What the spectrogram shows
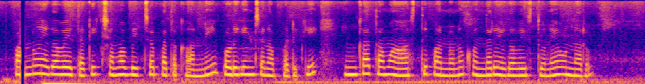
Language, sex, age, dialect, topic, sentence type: Telugu, male, 18-24, Telangana, banking, statement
